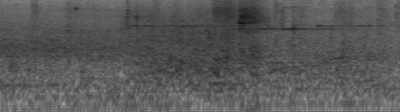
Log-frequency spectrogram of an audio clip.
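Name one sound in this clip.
A glass door rattles open.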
